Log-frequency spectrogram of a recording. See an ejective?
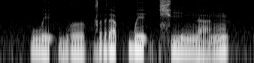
no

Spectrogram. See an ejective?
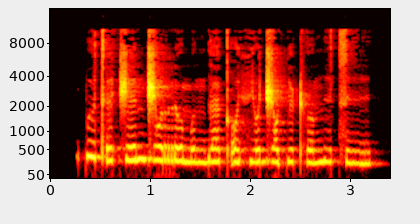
yes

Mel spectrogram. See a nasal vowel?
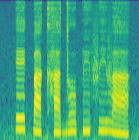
yes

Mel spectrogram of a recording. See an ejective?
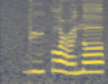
no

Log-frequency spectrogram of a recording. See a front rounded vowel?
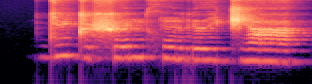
yes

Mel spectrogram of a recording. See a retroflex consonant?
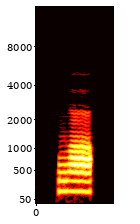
no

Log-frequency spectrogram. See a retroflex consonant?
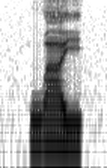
no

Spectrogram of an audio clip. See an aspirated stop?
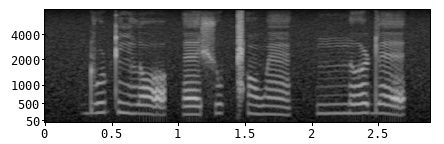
no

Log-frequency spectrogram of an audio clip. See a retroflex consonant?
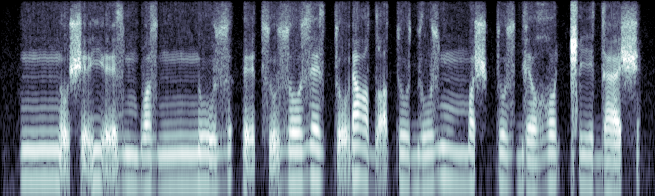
no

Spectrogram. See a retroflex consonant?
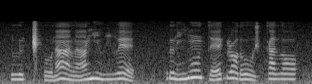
yes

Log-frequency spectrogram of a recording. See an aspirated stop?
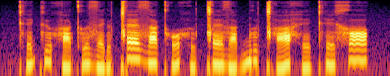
yes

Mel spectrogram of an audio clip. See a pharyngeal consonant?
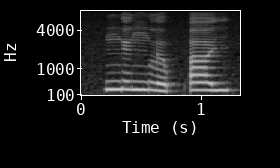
no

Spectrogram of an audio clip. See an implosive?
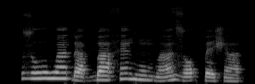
yes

